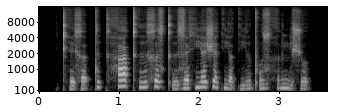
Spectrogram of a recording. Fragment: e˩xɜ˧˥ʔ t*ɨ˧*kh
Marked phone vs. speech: correct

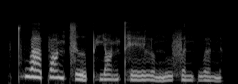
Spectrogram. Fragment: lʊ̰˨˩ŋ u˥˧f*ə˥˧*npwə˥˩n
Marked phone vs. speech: correct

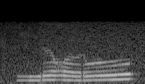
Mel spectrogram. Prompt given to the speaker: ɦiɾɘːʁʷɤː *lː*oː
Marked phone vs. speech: incorrect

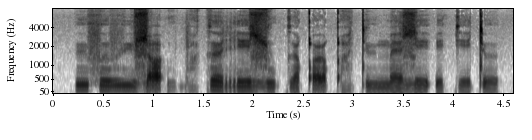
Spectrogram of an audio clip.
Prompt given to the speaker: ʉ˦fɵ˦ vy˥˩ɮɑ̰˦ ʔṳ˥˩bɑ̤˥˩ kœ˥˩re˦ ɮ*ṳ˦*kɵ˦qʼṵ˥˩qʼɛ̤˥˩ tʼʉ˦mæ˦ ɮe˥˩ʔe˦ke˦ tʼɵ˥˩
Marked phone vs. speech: incorrect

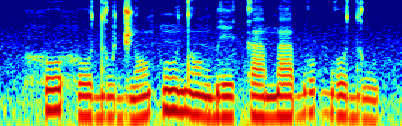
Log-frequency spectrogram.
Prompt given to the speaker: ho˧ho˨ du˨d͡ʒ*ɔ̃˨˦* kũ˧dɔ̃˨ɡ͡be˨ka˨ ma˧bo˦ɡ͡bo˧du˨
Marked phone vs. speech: correct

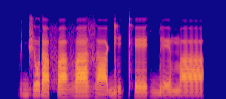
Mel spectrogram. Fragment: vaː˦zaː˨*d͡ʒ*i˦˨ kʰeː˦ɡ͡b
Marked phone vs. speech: incorrect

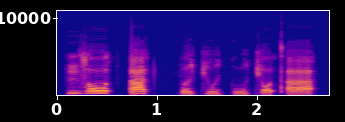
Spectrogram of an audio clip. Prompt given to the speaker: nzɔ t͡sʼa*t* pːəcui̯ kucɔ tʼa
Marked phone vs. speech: correct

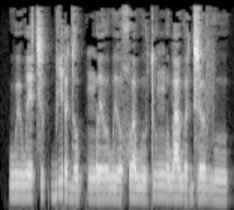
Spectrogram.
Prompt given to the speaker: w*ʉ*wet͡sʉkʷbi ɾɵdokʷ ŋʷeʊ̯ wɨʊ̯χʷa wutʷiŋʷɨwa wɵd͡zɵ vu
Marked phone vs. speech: correct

